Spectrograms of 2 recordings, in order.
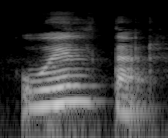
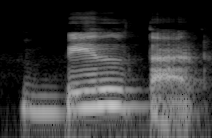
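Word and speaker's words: Walter: হবে দেখেন দেখাই আমি নরমালি কি পড়বো ওয়েল তার ওয়েল তার ওয়েল তার পড়বো কিন্তু আসলে ওয়েল তার না বেলতার কি পড়তেছি আমি বেলতার বেল তার বোঝা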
